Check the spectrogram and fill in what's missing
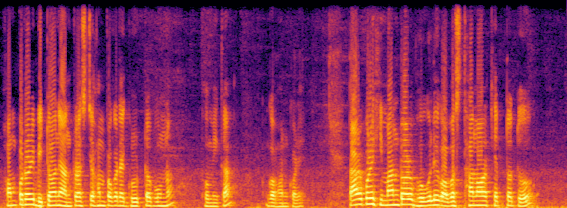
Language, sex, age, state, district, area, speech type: Assamese, male, 30-45, Assam, Goalpara, urban, spontaneous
